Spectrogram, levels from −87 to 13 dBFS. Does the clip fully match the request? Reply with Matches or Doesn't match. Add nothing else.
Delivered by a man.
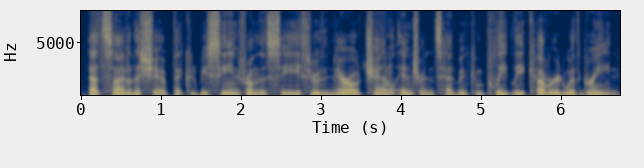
Matches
